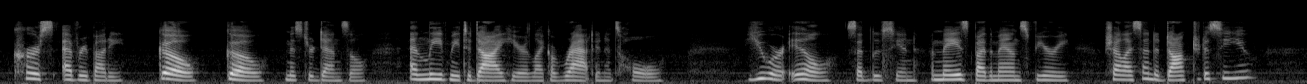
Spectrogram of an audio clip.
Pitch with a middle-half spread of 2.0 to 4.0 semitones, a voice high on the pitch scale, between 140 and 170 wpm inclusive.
Yes: average, 3.4 semitones; high, 200 Hz; average, 165 wpm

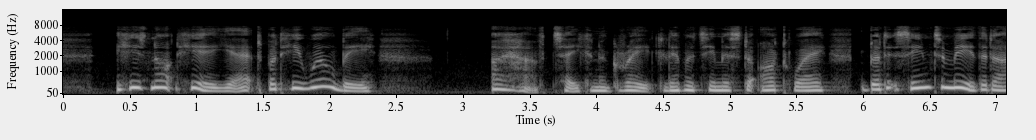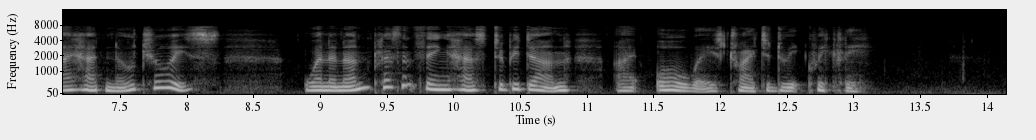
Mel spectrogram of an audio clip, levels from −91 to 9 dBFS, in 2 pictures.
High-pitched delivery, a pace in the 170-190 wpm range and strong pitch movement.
No: medium, 175 Hz; average, 180 wpm; wide, 6.2 semitones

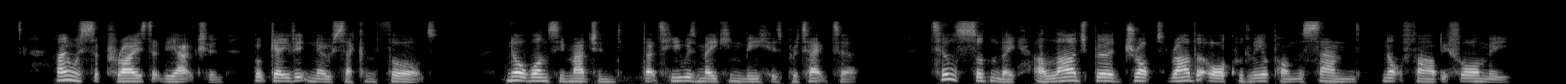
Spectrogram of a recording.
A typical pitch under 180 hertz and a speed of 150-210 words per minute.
No: medium, 140 Hz; average, 140 wpm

